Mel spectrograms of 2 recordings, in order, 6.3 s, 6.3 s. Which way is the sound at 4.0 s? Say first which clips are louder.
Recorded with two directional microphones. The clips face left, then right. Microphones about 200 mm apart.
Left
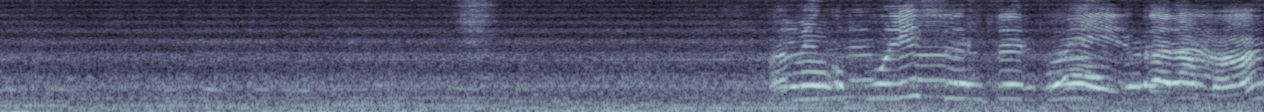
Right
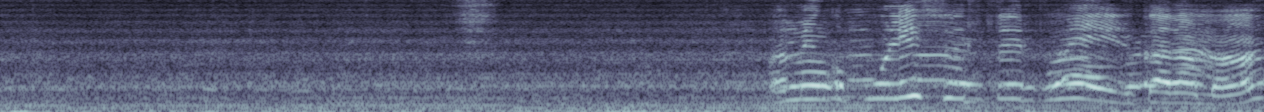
Right 2 dB; 30° right (ahead or behind).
